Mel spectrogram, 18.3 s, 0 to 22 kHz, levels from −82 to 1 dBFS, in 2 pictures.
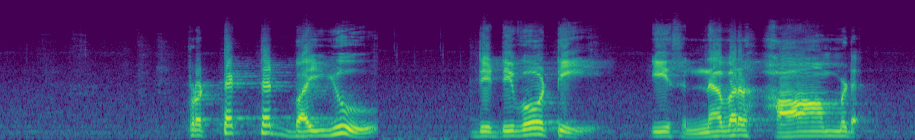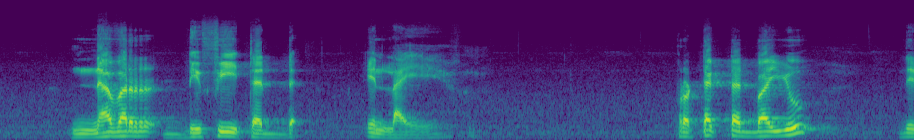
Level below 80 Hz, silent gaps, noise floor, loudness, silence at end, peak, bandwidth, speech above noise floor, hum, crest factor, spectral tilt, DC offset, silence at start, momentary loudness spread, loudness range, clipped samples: -56 dBFS; none; -49 dBFS; -13 LUFS; 0 s; 0 dBFS; 11.5 kHz; 36 dB; none; 16 dB; -5 dB/octave; under 0.1%; 1.9 s; 13 LU; 10 LU; under 0.1%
